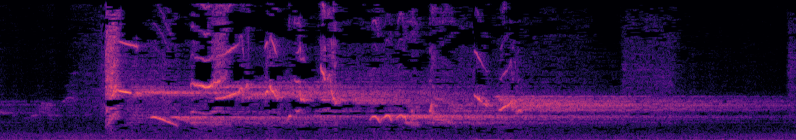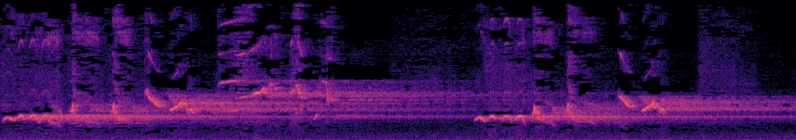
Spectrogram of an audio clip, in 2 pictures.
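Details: Oriental magpie-robin in full morning song, used to provoke captive birds: three bursts of layered whistles and fast downward slurs, each fading gradually before the next sudden start.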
